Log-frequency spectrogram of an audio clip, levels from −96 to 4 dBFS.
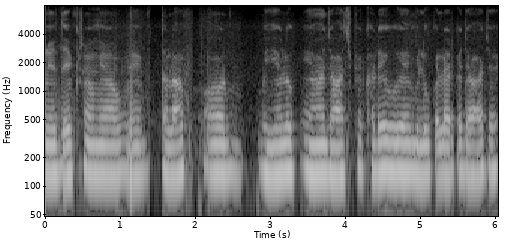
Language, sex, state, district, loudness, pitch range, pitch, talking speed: Hindi, male, Bihar, Darbhanga, -27 LUFS, 130-140 Hz, 135 Hz, 210 wpm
